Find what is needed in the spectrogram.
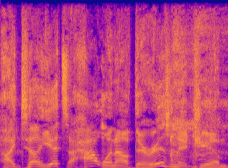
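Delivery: slow, deliberately cheesy, corny weatherman newscaster voice. Mimicking how weathermen talk on air, purposely corny weatherman voice. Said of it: "purposely corny".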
